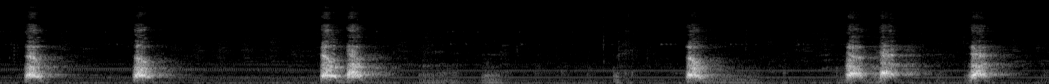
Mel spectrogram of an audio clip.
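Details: A 10-month-old Labrador Retriever puppy barks at sheep, loud sharp barks singly and in quick pairs, with pauses between.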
